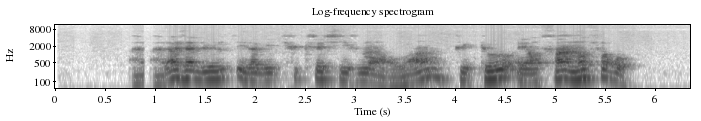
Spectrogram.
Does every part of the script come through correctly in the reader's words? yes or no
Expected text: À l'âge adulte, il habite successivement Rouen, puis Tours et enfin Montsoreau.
no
